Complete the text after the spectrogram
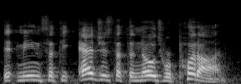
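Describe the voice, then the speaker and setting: A man's voice: sits high, expressive, moderate pace. A man lecturing a class, explaining step by step and taking student questions.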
